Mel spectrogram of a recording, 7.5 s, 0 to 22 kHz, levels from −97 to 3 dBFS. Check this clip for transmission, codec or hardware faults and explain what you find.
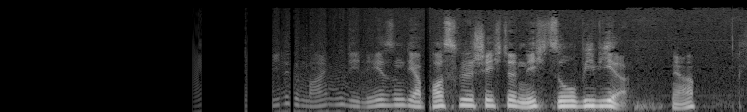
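One fault turns up, and it sits in the processing, not the transmission: truncation distortion on the fade. From the start to about 4.49 s, the quiet end gets grainy, and it stays rough almost the whole way, up to about 4.41 s. The gain stage seems to have kept only about 8 bits with no dither, so the quiet parts collapse into a few coarse square steps and don't shade smoothly.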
